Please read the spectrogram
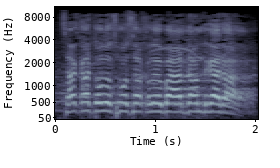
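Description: A man speaking, in words the recogniser did not transcribe.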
